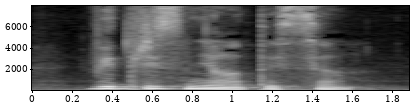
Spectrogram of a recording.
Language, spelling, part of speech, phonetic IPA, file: Ukrainian, відрізнятися, verb, [ʋʲidʲrʲizʲˈnʲatesʲɐ], Uk-відрізнятися.ogg
- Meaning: to differ, to be different (from: від (vid) + genitive)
